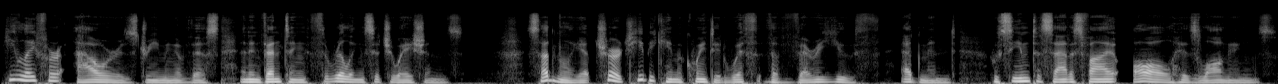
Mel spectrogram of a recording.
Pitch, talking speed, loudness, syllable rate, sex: 110 Hz, 135 wpm, -21 LUFS, 4.3 syllables/s, male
